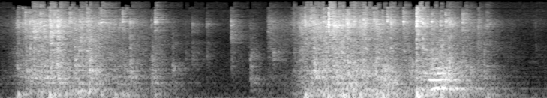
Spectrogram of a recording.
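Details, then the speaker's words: Free, neglected Briggs & Stratton rototiller, previously stuck cables freed: starting on the bench with choke and throttle, engine catches in two short bursts then dies while the tiller wants to drive backwards; cause unknown – stalling on start. "But now it won't run. Great. It wants to go backwards all the time now."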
